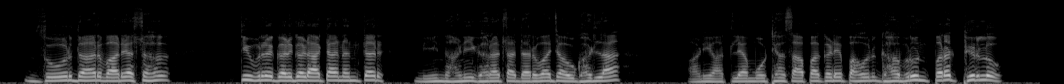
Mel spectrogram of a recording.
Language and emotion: Marathi, fearful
